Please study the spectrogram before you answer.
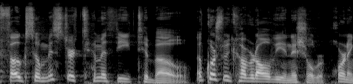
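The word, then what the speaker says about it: Thibeault: on august 26 2022 mr tubeau pronounced tebow voluntarily retired from the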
